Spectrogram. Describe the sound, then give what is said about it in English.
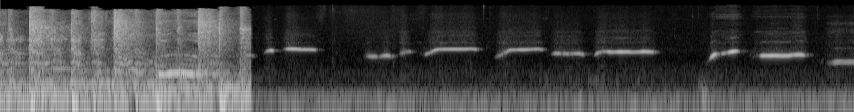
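After a loud burst of dense, music-like sound, someone whistles a short tune from the video game Bust a Move alone: a series of clear, mid-high sliding notes with brief pauses between phrases. “Did it sound like a tune to you?”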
